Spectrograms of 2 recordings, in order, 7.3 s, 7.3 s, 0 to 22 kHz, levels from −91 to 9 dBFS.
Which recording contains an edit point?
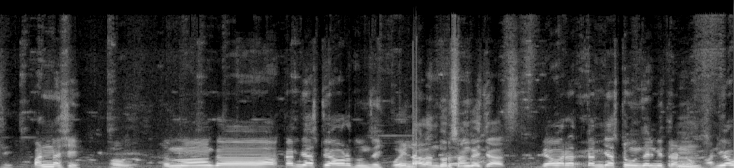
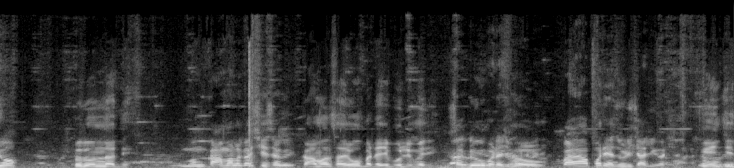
first; 1 cut; at 4.1 s

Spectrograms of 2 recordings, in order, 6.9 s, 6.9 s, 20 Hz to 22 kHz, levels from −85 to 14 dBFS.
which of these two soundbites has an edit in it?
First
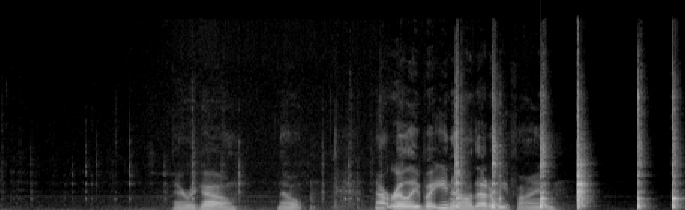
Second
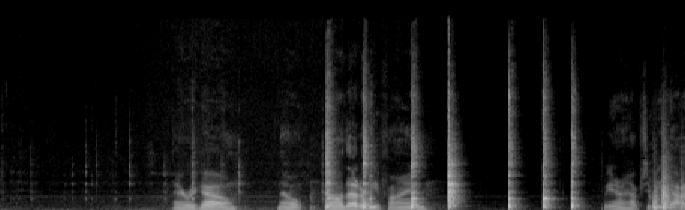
second; 1 cut; at 3.2 s

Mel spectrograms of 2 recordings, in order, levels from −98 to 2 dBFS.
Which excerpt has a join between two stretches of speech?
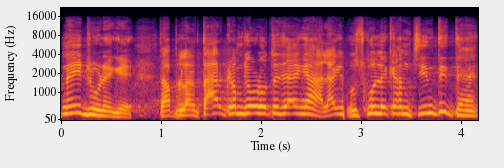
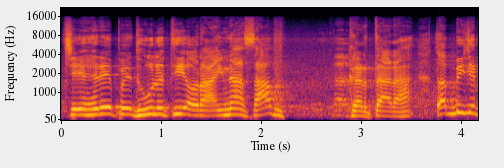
first; 1 cut; at 2.8 s

